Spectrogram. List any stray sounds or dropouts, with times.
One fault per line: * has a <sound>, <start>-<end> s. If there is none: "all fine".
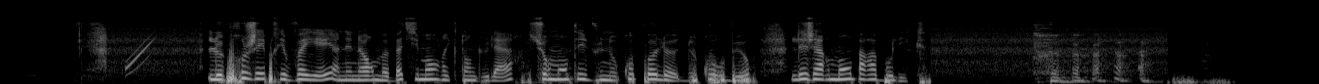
* has a chirp, 1.3-1.6 s
* has a laugh, 10.3-11.7 s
